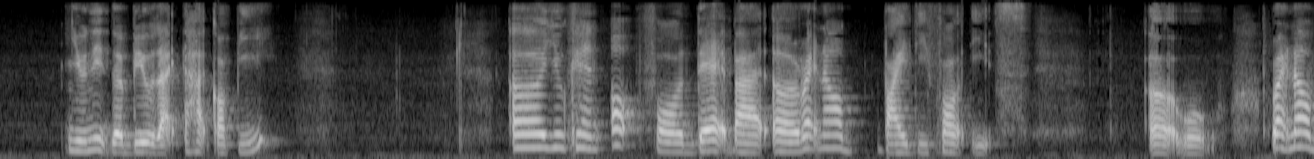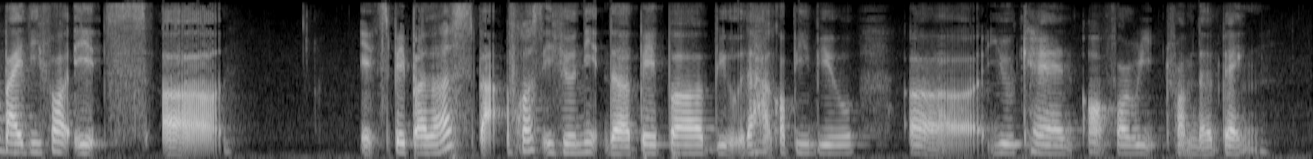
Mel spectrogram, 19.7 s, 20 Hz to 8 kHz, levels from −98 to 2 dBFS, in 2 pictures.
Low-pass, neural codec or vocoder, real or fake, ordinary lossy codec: 7.2 kHz; none; real; AAC, 32 kbps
